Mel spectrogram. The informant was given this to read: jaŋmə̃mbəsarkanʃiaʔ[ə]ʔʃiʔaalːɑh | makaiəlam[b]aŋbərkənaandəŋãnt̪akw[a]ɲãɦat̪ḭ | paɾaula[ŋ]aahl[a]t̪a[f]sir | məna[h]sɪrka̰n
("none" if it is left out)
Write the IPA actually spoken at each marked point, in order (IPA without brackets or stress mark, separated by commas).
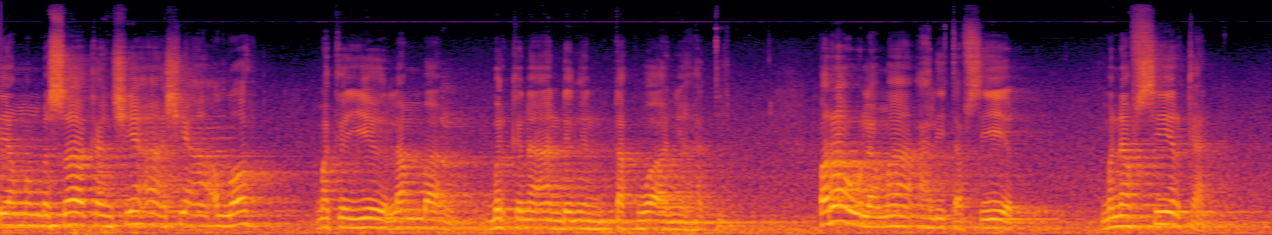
a, b, a, m, i, f, f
